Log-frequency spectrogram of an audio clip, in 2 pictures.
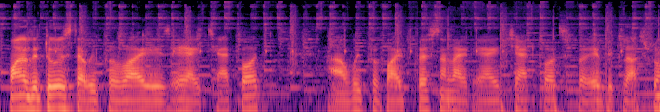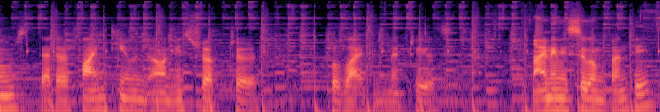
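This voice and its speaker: A man's voice: fairly low pitch, steady tone, moderate pace. A man co-founder introducing his startup plainly, with uh fillers. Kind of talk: pitch introduction. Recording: music playing underneath. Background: music.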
